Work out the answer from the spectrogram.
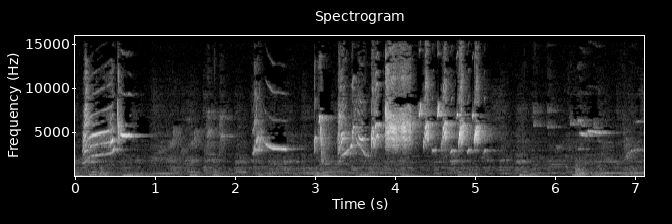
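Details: Goldfinch x red siskin hybrid, two years old, in Belfast, singing what is called Algerian goldfinch song; sharp high chirps, then a long rich twittering and buzzing phrase, with a faint low background murmur.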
